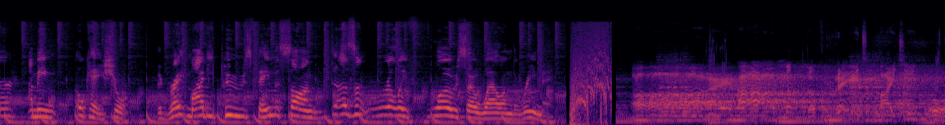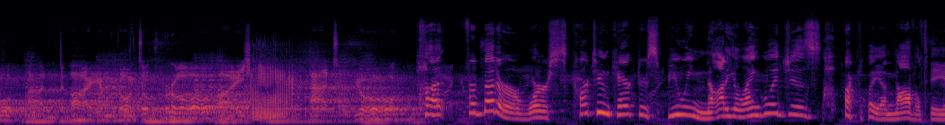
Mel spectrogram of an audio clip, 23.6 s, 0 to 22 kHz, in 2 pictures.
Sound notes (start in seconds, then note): 12.6 game audio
